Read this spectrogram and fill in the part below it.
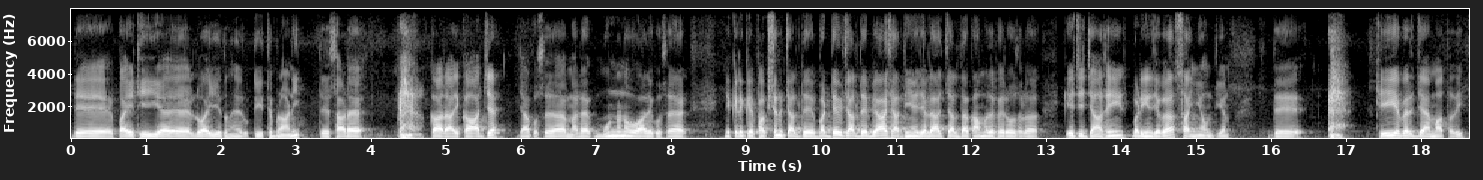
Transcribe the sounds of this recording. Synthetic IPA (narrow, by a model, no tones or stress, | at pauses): t̪eːpaːiːʈʰiːkɛːlʊaːiːɛt̪ʊsẽːɾoːʈiːɪt̪ʰːeːbəɽaːɳ̃iː | t̪eːsaːɽeː | kaːɾaːkaːɾd͡ʒɛːd͡ʒãːkʊsmət̪ləmʊnnɦoːaːt̪eːkʊsɛː | nɪknɪkːeːpʰəkʃənit͡ʃəld̪eːbəɖːeːbit͡ʃəld̪eːbɪjaːʃaːd̪ɪãːd͡ʒeːlaːt͡ʃəld̪aːkəmt̪eːpʰɪɾoːslː | eːt͡ʃiːd͡ʒãːsĩːbəɽɪjãːd͡ʒəɡaːsaːijãːɦʊ̃nd̪ɪjãːn | t̪eː | ʈʰiːkɛːpʰeɾd͡ʒɛːmaːt̪aːd̪iː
